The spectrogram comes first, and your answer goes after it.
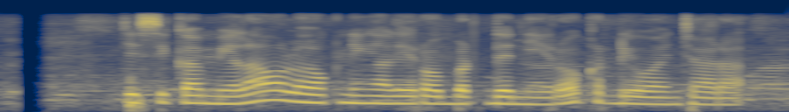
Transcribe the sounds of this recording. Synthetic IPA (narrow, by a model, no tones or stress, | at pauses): d͡ʒisikamilaulɔɦɔk̚niŋaliɾɔbərt̪̚dəniɾokɨrdiuwaɲt͡ʃaɾa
